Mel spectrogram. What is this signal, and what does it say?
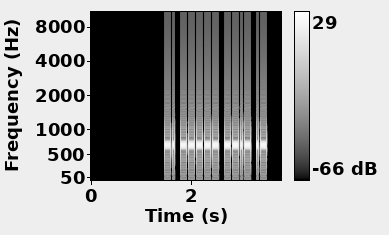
Morse code, heard as a keyed tone, about 29 wpm, 700 Hz. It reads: N0QA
